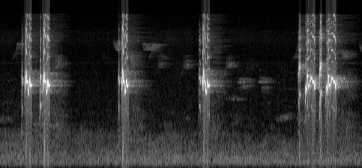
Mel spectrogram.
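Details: Sooty-headed bulbul, a vocal kutilang calling an opponent: short, sharp, bright chirps, single or paired, spaced a second or more apart, ending in a quick cluster of four or five notes; otherwise quiet background.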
